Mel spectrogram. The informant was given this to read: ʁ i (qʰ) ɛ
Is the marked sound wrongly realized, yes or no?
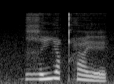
no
